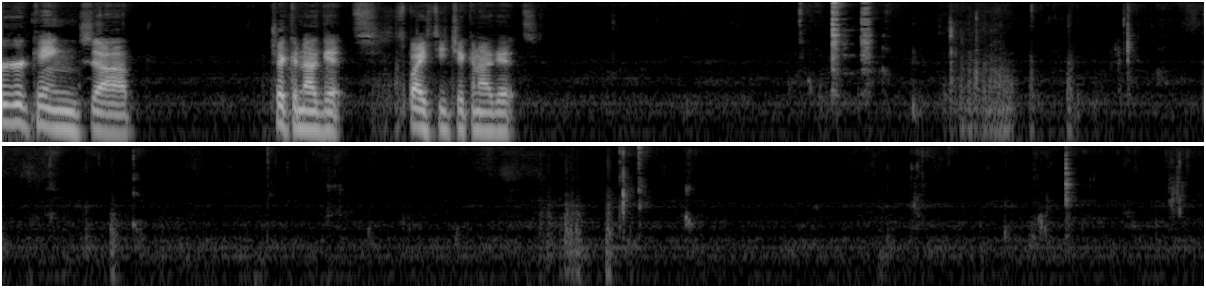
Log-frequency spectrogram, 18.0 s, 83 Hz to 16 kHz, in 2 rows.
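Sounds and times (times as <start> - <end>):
faint chewing: 5.9 - 14.4, 15.3 - 18.0
crunchy chewing: 15.6 - 18.0.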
